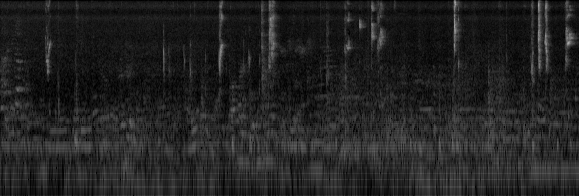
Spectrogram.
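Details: Lutino lovebird chirping in the morning: scattered short, sharp, high chirps and clicks across the whole stretch, irregular and some in quick pairs, over a steady low hum.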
